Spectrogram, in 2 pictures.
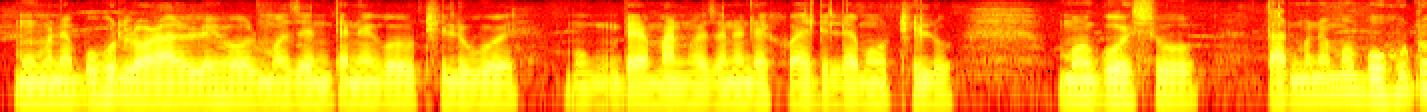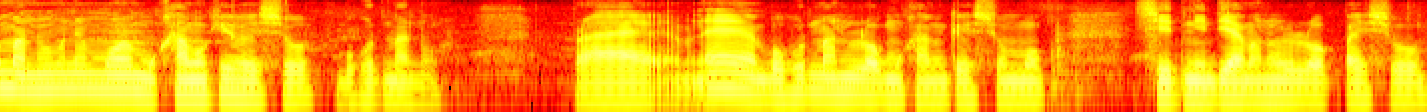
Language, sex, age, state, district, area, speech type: Assamese, male, 18-30, Assam, Majuli, urban, spontaneous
